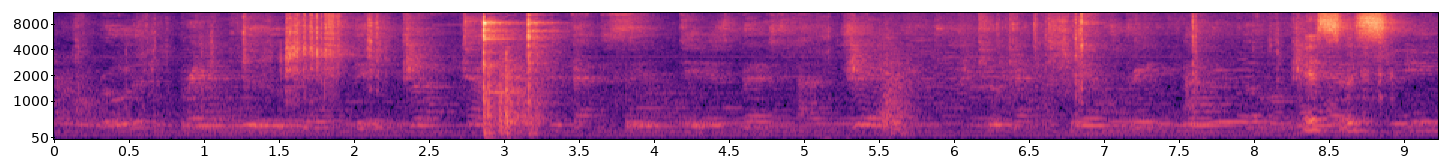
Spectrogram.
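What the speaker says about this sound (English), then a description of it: "Mix the hummus." A spoon stirs store-bought Sabra hummus in a small bowl, giving light clinks and scrapes against the dish in short irregular bursts, with one sharper knock, while a person talks over it.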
